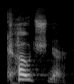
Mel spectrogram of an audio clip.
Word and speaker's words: Koechner: Nowhere in the English language does the O-E make the short E sound. Nowhere. It's wrong. Kochner. Nowhere is it ka. It's ko.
